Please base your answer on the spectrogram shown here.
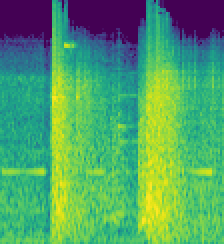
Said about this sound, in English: A forklift gently picks up an old barrel stove.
